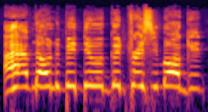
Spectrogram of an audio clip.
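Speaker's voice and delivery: very high, hammed-up comedian voice; high celebrity impression; Tracy Morgan. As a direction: pitch it way up in a loose caricature. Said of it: "sounds a lot more like".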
